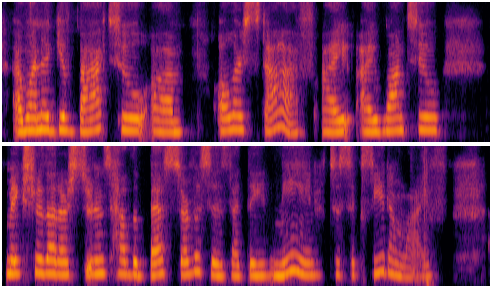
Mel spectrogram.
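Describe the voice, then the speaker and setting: A woman with an American accent, high-pitched and fairly slow, her intonation fairly even. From Montebello, Los Angeles area. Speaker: school board candidate. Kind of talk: candidate pitch speech. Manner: hesitant with fillers.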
